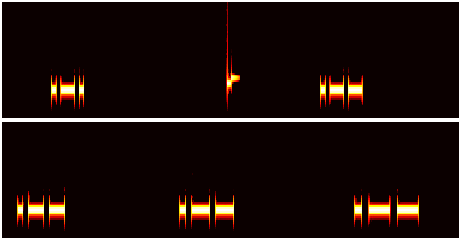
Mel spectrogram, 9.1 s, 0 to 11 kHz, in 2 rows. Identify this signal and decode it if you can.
Morse code, heard as a keyed tone, about 23 wpm, spaced as for 7 wpm, 700 Hz. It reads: R WWWW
